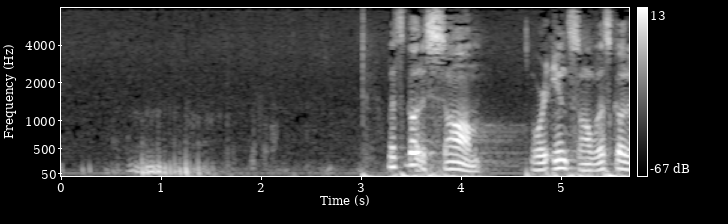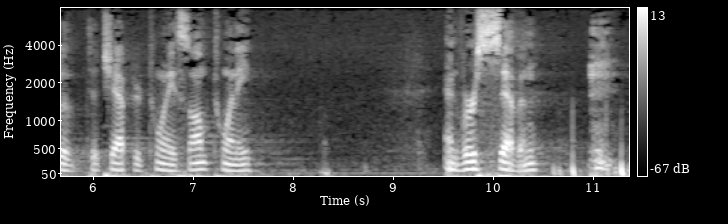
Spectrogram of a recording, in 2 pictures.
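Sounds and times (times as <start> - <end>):
person sipping a drink: 0.6 - 2.3
speech: 3.3 - 7.7, 9.5 - 11.3.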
